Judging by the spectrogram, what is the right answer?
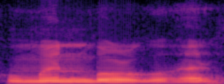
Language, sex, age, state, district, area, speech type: Assamese, male, 30-45, Assam, Sonitpur, rural, spontaneous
